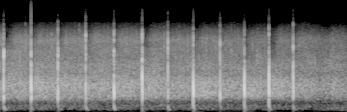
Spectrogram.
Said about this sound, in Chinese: 冇错，我哋俾掌声，多谢我哋敬拜队。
